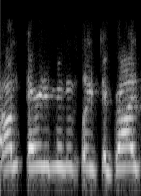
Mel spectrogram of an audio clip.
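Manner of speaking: high, stressed-out yelling. Speaker retells yelling at the dog while late to a call: retelling a yell. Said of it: "I'm like yelling at my dog".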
